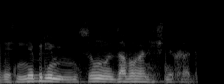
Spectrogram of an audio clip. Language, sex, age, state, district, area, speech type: Kashmiri, male, 30-45, Jammu and Kashmir, Bandipora, rural, spontaneous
